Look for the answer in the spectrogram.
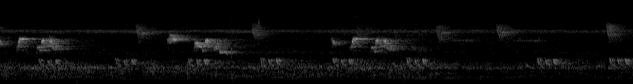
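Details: Red-whiskered bulbul decoy singing to lure wild birds into a trap, recorded 22 April 2019 in Vietnam: short bright warbled phrases at irregular intervals over a steady rhythm of low buzzy pulses from insects.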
